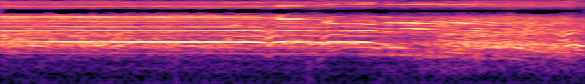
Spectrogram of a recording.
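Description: A crowd of men shouting a slogan together: one long drawn-out call held for about two seconds, then shorter calls that fall away in pitch.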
